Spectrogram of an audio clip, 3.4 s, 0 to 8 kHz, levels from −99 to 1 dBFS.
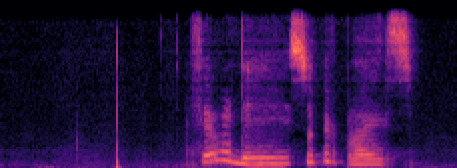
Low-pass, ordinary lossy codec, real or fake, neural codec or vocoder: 7.2 kHz; none; fake; codec, 44.1 kHz, 2.6 kbps, DAC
